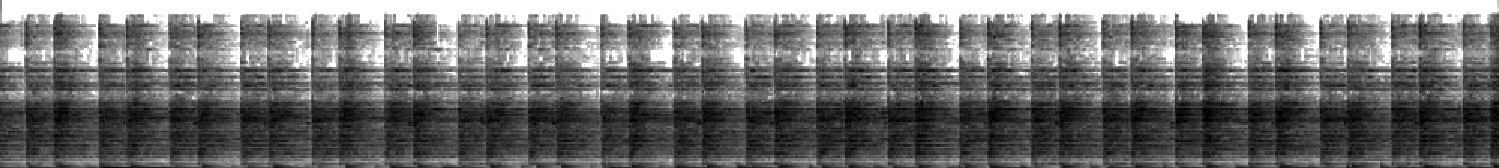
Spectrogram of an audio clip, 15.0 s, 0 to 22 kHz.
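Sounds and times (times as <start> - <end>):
deep drum booms: 0.0 - 2.9
metal plate ringing: 0.0 - 2.9
hand drums playing rhythm: 0.0 - 14.9.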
